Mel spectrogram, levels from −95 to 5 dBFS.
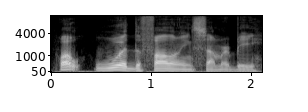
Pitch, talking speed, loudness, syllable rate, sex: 100 Hz, 170 wpm, -18 LUFS, 5.0 syllables/s, male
